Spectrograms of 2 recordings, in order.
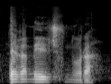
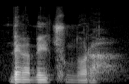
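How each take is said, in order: The two takes are said the same way.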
